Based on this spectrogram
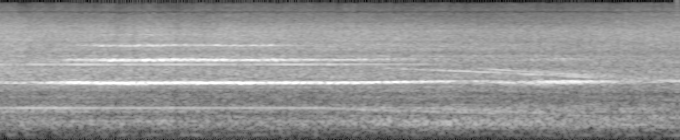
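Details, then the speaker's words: BigBoi BlowR Pro car dryer on half setting for both: a piercing steady whistle holds pitch for seconds over the airflow rush. The owner wonders if half speed causes it; cause unknown. "i don't know if that's because it was on half speed but did you guys hear that whistling sound that was very annoying"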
